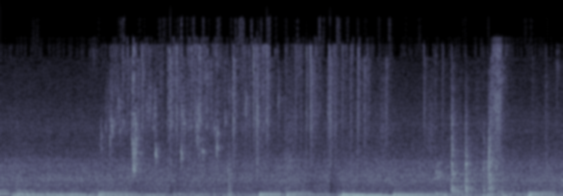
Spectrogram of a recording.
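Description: Oil sizzling steadily in a hot wok over lowered heat, a continuous crackling fry with small pops, running alone at close range, with a single brief spoken word.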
